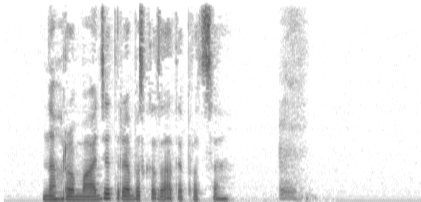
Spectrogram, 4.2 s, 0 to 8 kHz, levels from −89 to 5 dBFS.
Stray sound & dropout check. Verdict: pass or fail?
fail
